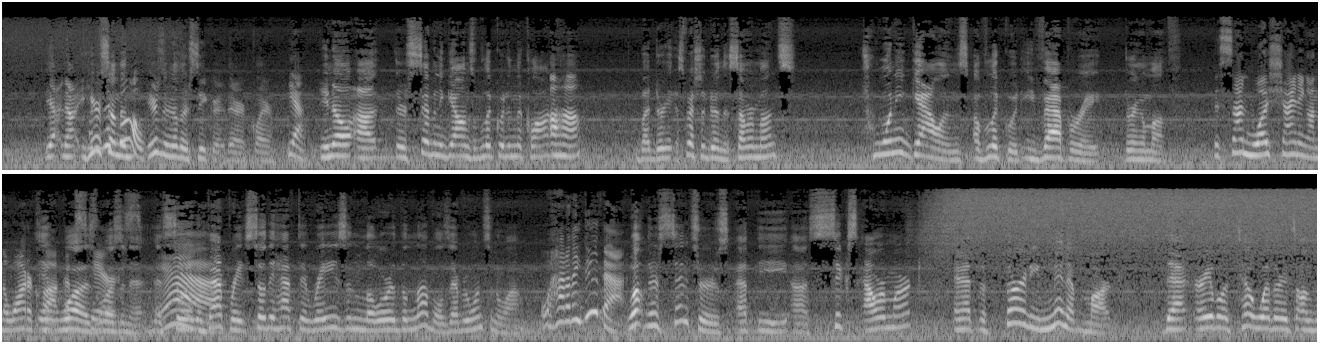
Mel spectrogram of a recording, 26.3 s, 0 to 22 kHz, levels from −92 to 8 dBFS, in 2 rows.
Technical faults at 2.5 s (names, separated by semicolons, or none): none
